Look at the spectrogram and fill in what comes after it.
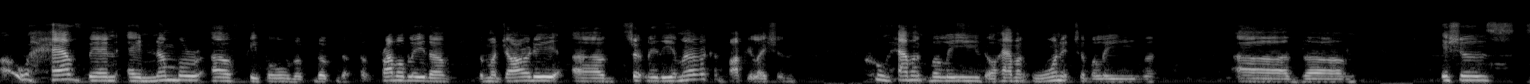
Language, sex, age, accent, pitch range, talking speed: English, male, 50-69, American, 125-175 Hz, 100 wpm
